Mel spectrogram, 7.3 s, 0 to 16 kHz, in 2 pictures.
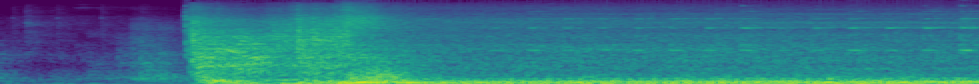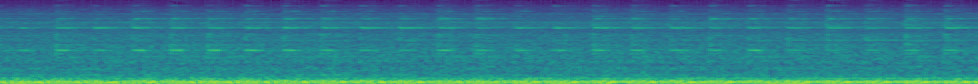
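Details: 1969 Plymouth Fury III V8 after rear main seal replacement, noise from the front of the engine, alternator and power steering belts removed. It settles into an even idle with a faint steady metallic rub.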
